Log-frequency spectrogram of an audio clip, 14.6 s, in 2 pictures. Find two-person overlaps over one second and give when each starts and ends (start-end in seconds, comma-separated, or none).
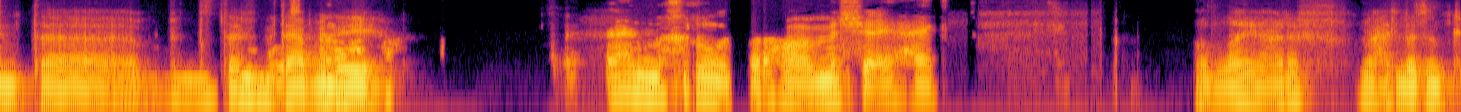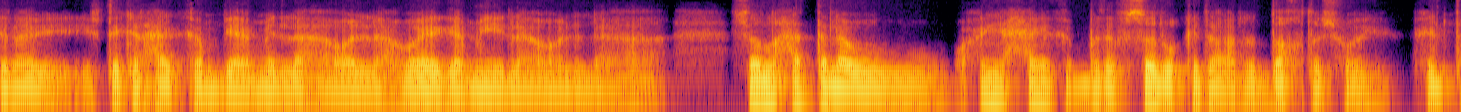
0.8-2.0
